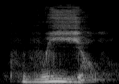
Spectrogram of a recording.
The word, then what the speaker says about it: wheel: So big B-I-G wheel, wheel, w. Oh, and then there's a silent h in wheel.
